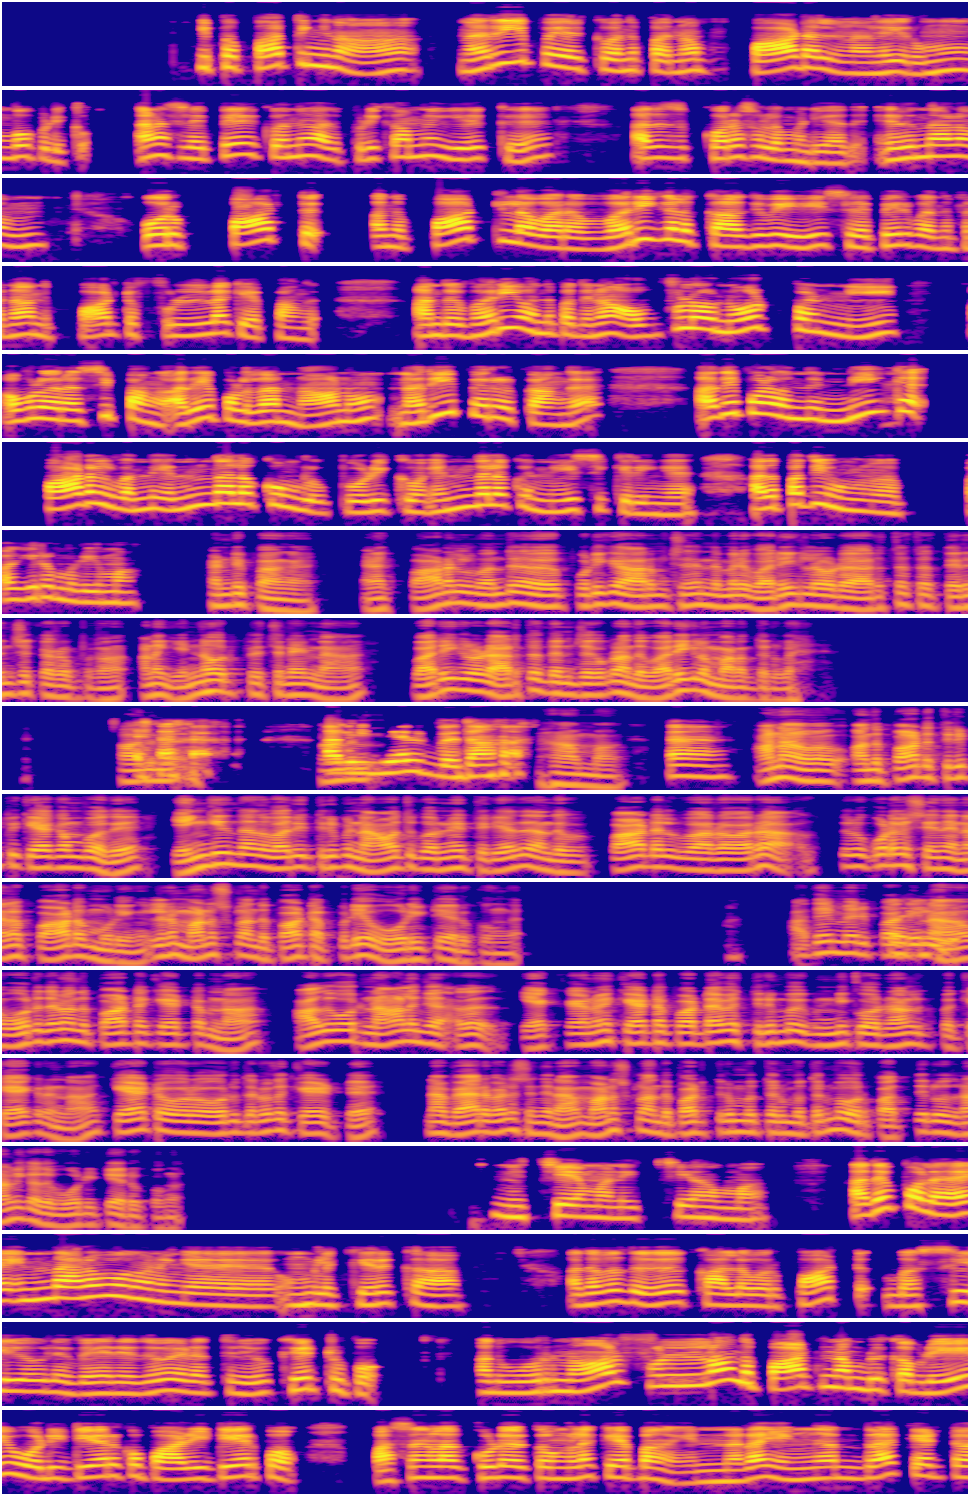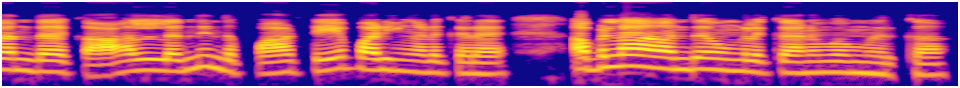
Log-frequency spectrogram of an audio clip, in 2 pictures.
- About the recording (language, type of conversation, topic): Tamil, podcast, பாடல் வரிகள் உங்கள் நெஞ்சை எப்படித் தொடுகின்றன?
- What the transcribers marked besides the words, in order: other background noise; "பாத்தீங்கனா" said as "பனா"; "அது" said as "அதுது"; "பாத்தீங்கனா" said as "பனா"; laughing while speaking: "அது இயல்புதான்"; other noise; in English: "ஃபுல்லா"; "அப்படில்லாம்" said as "அப்புட்லாம்"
